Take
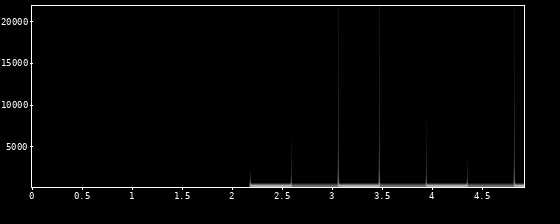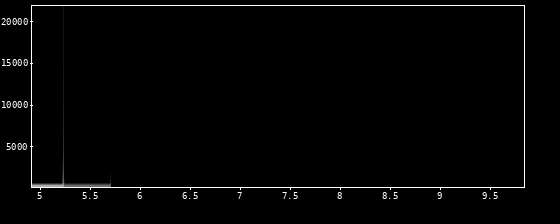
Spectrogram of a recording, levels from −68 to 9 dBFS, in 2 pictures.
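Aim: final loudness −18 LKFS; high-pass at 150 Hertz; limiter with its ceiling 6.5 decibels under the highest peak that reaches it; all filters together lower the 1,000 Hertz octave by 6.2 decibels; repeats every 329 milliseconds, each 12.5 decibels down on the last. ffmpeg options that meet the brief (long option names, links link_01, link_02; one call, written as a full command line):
ffmpeg -i in.wav -af "highpass=150,equalizer=frequency=1000:width_type=o:gain=-8.5,alimiter=limit=-21.5dB:level=0:latency=1,aecho=1:1:329|658|987:0.237|0.0569|0.0137,volume=10.5dB" out.wav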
